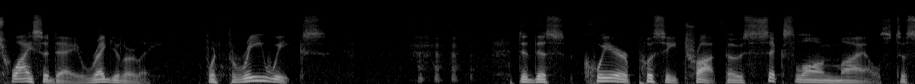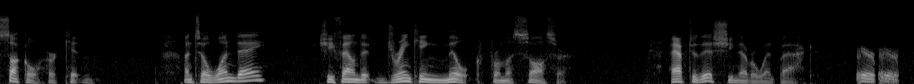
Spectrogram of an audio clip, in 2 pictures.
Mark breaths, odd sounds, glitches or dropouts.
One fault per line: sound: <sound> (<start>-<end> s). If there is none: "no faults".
sound: laugh (3.7-4.8 s)
sound: laugh (17.7-18.1 s)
